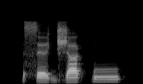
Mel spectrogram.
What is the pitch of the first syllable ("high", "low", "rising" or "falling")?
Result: low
